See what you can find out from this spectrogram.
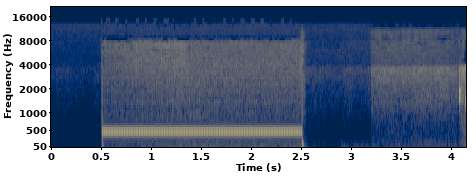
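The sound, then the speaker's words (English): A loud, steady telephone dial tone holds at one pitch for about two seconds and stops abruptly. Brief silence follows, then a softer hiss rises on the line. “Takes like a minute and a half to dial here.”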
